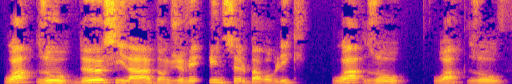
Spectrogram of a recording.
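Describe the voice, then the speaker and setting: A man teaching a phonics lesson, repeating words slowly and patiently, sometimes explaining in Arabic. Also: a little high, animated, warm tone, breathy edge. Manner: switches briefly into Arabic to explain. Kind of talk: primary school phonics lesson.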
